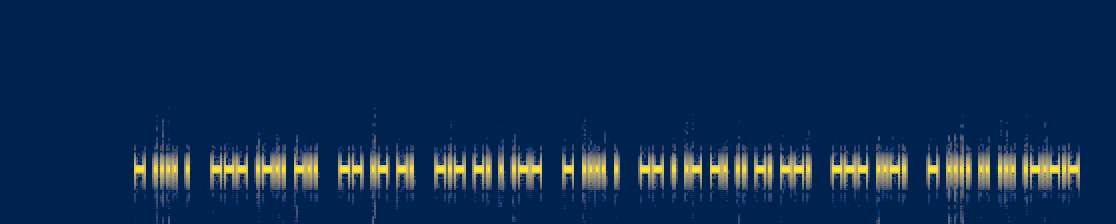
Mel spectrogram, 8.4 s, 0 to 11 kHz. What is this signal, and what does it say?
Morse code, heard as a keyed tone, about 48 wpm, 700 Hz. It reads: THE OLD MAN KNEW THE MEANING OF THIS.
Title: Sentences from Top 1000 Words - Review Part 6 - 50wpm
